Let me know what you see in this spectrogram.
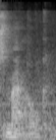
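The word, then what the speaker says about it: Smaug: bit more smug now his name's actually pronounced smug of course if you read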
